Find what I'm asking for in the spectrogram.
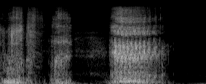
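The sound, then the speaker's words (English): A human voice imitates a massive hoofed beast snorting as it kicks a stable wall in a lather: three loud, rough, breathy bursts, the third the longest and harshest, then quiet. “you see Hydrovor kicking the wall with both of their massive hooves, snorting and just a lather.”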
